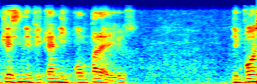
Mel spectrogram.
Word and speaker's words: Nippon: Nippon se escribe con doble P. Nippon.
